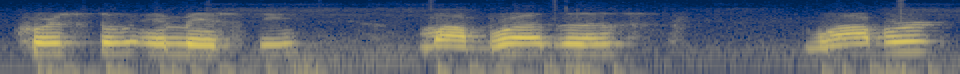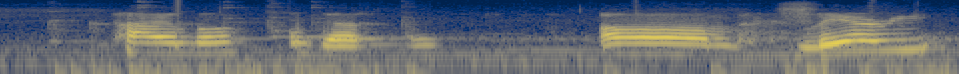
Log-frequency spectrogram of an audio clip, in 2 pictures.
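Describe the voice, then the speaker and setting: A young man calls in over a thin, tinny phone line. His voice is high for a man. He talks haltingly and rambles, stopping often to search for words. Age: 20s. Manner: hesitant, rambling with fillers. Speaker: musician calling in. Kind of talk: casual phone interview. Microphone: telephone.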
